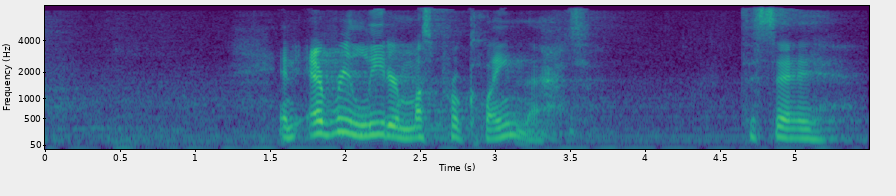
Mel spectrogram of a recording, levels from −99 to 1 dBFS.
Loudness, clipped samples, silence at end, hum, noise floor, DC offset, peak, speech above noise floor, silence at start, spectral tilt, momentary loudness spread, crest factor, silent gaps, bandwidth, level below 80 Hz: -31 LUFS; under 0.1%; 0.1 s; none; -60 dBFS; under 0.1%; -10 dBFS; 28 dB; 0 s; -4 dB/octave; 16 LU; 24 dB; none; 8 kHz; -72 dBFS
